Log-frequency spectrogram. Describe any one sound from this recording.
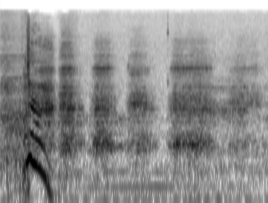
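A man speaks in a shaken, breathless voice close by.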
